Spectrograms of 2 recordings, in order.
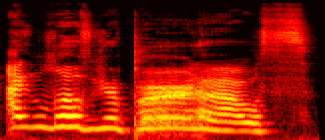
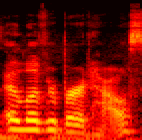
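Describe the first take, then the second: First: It is said in an overly excited voice. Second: It is said in a calm, normal voice.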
